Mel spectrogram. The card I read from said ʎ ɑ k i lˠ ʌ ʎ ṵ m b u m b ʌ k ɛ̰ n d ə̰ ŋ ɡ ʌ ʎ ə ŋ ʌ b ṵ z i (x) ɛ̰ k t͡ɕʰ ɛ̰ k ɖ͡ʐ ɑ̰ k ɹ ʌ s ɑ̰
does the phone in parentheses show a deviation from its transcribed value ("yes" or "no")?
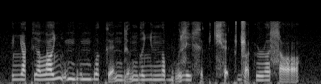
no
